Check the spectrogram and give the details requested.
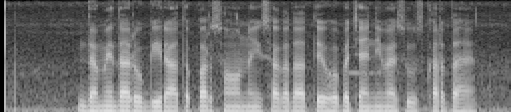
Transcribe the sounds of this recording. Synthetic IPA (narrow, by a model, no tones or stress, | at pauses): d̪əmẽːd̪aːɾoːɡiːɾaːt̪pəɾsɔ̃ːnəɦĩːsəkd̪aːt̪eːʊɦbət͡ʃɛːniːmɛɦsuːskəɾd̪aːɦɛː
